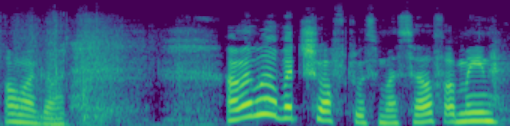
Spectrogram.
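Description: A woman riding a mountain bike trail outdoors, giving excitable, nervous running commentary into a helmet action camera. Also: on the high side, moderate pace, lo-fi sound, background noise. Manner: excitable and nervous, frequent exclamations. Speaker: mountain biker filming her ride.

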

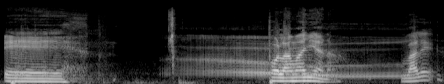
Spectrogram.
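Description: A man's voice: on the high side, drawn-out words, background noise. A young man from Madrid, joking and acting out dialogue as humor contributor in a small radio studio. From Madrid, Spain. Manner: animated, gesturing, acts out dialogue in voices. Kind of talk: comedic radio chat. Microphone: desk mic on stand.

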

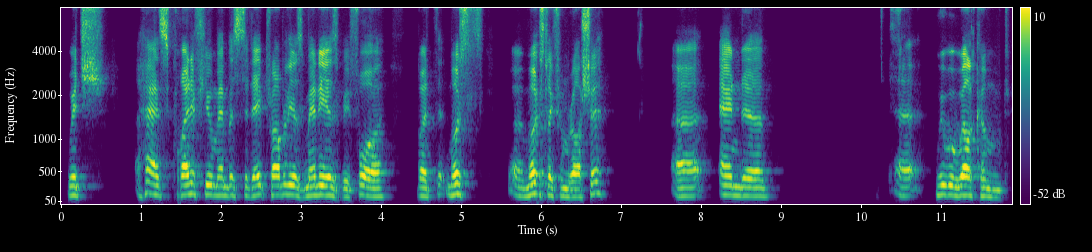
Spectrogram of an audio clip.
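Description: An older man from Germany, a Holocaust survivor recounting his memories in a lecture, speaking in a halting, reflective way with many pauses. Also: mid-range voice, warm tone.

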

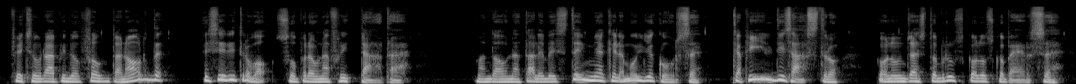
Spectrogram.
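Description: A man narrating a short story in a lively, expressive reading voice. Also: on the high side, vocal fry.

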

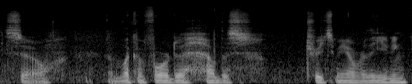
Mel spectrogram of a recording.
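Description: Low-voiced man on a noisy phone recording. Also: flat delivery, normal speed. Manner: easygoing, rambling with fillers. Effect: recorded on a phone, audio bad. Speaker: hiker vlogger. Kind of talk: casual camping vlog. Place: inside a small tent with mesh liner. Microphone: phone mic.

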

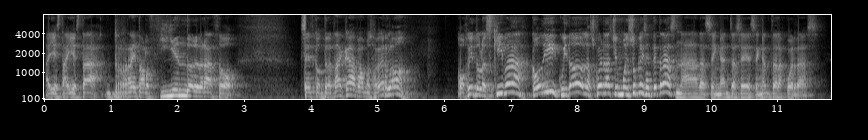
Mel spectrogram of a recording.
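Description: Reaction streamer with a Spain accent, animated pitch, loud exclaiming, echoey room. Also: moderate pace. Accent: Spain Spanish. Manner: exclaims and swears often, repeats words in bursts. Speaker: streamer reacting to a wrestling show. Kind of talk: excited live reaction commentary. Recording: roomy echo.

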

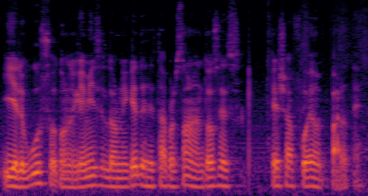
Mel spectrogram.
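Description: Man, argentine accent, guest on a talk show, fast speech, relaxed slangy storytelling. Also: on the low side, creaky. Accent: Argentine Spanish. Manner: laid-back storytelling, slangy. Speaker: guest musician. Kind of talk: casual interview chat.

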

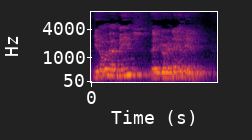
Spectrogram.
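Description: A middle-aged pastor from a Spanish-speaking country, with a Spanish accent, preaches a conversational sermon from the pulpit, often restarting his sentences. His high-pitched, mellow voice moves a little fast. Captured by a pulpit mic and a far camera in a small, low-ceilinged church hall, the recording is muffled, echoey, distant, and carries slight background noise.

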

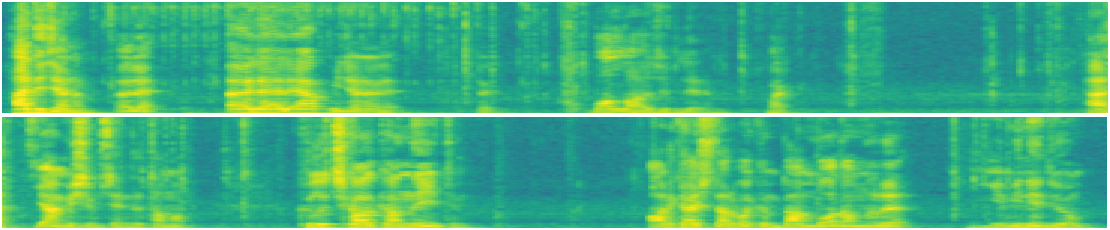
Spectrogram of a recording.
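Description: A man doing gameplay commentary, trash-talking game characters and swinging between loud outbursts and low mutters. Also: expressive, moderate pace, pauses often. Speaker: gaming YouTuber.

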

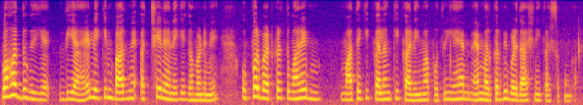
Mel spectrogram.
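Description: A woman's voice: mid-range voice, normal speed, darkish tone, natural voice. A woman voicing a remorseful young man who speaks in an earnest, pleading way while reading a novel aloud.

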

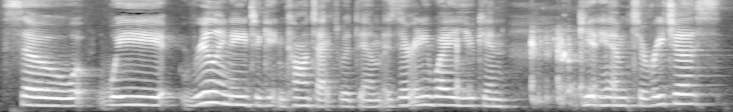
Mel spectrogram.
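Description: A young adult woman with a Southern US accent is a family vlogger making a prank call, chatting casually and politely on the phone and to camera. Her mid-range voice is steady, a little slow and darkish in tone. She's recorded in a small room at home on a phone held at arm's length.

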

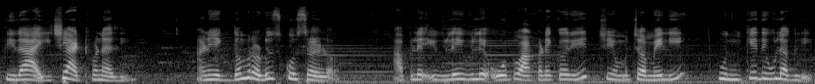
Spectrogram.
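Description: Expressive woman storyteller. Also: on the high side, unhurried, faint music behind. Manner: expressive read-aloud storytelling. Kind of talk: children's story narration.

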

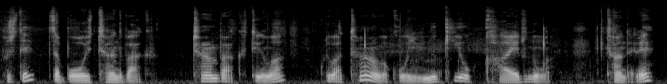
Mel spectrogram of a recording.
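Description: A man teaching high school English, patiently explaining homework step by step and reading example sentences slowly. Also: big pitch swings, creaky, a little hiss or hum. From Japan.

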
